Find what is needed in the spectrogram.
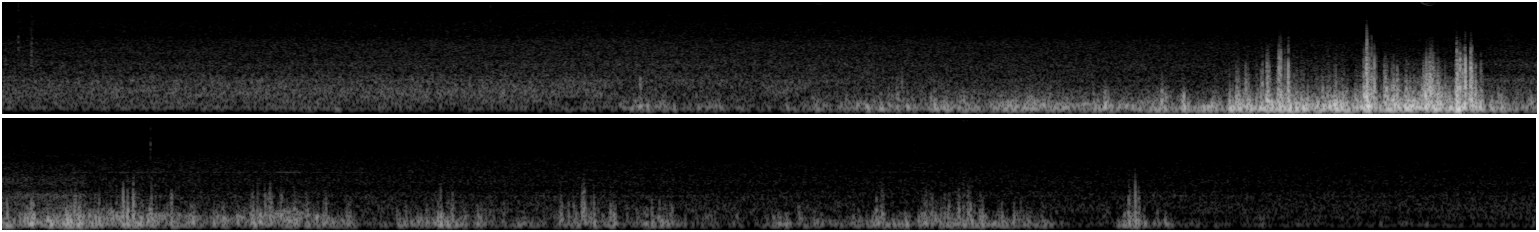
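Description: Wind buffeting the microphone in irregular gusts, building to the strongest gust about halfway through and then breaking up into smaller puffs that die away near the end.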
